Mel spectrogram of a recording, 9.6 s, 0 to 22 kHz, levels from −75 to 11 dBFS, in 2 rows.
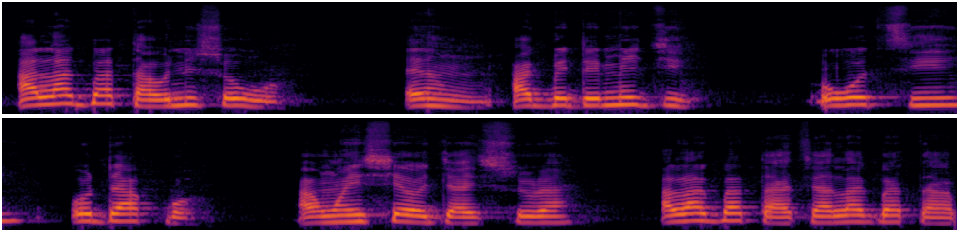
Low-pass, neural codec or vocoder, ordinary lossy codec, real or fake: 19.8 kHz; codec, 44.1 kHz, 7.8 kbps, Pupu-Codec; none; fake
